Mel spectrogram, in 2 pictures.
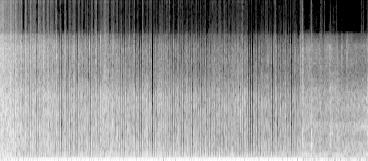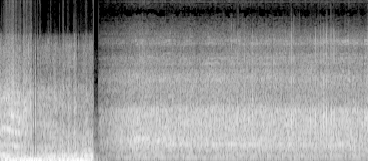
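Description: Road and wind noise from a moving car heard through a dashcam, a loud steady rush with a low engine hum. It cuts off abruptly about seven seconds in to a quieter, steady hum of traffic on a busier road.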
